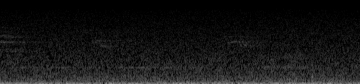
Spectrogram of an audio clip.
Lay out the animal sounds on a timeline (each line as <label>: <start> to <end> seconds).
Red-eyed Vireo (Vireo olivaceus): 0.0 to 3.6 seconds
